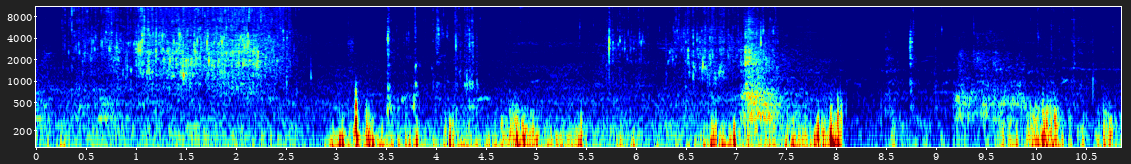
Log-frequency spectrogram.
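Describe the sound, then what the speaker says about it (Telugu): Water trickles and splashes steadily onto plant soil around newly planted Rhoeo cuttings in a few pours, with brief pauses between them, close and fairly loud. "వాటర్ పోస్తున్నాను."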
